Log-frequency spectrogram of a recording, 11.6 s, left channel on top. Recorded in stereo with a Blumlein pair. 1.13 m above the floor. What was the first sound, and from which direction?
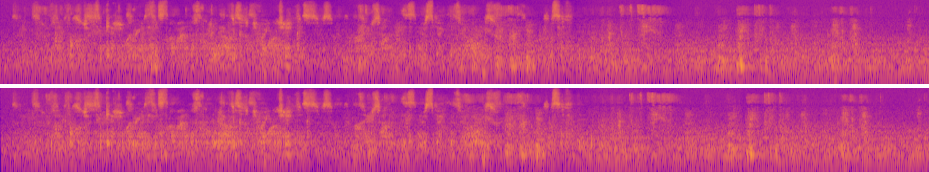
Whispering, 5° right.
